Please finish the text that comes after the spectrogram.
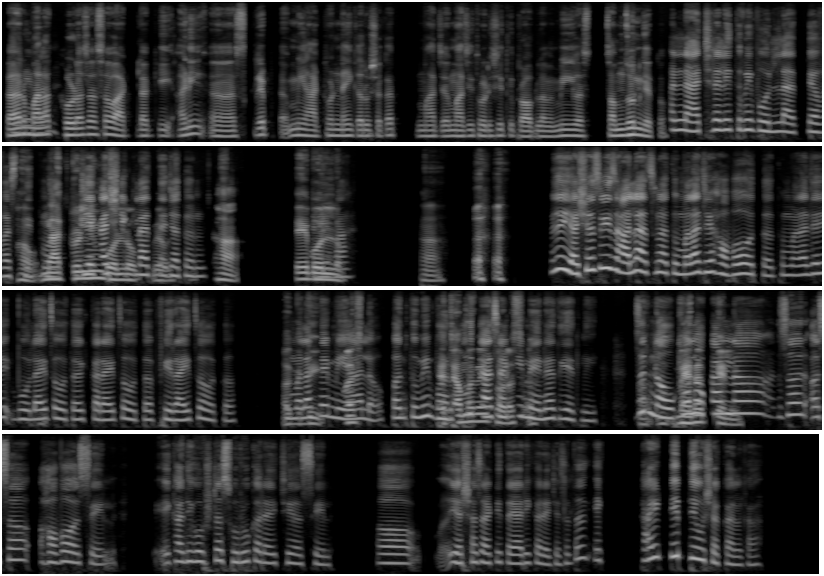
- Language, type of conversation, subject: Marathi, podcast, यश मिळवण्यासाठी वेळ आणि मेहनत यांचं संतुलन तुम्ही कसं साधता?
- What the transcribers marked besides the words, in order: chuckle; other background noise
